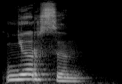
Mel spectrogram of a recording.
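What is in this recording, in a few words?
"ньӧрсын", Komi, female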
